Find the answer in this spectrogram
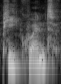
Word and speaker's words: piquant: I had to look up on Google how to pronounce this word, but apparently it's pronounced Piquant. So we have Piquant Potioneer.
